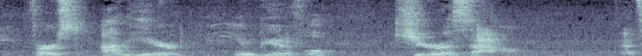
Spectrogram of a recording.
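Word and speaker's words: Curaçao: on cruising so first i'm here in beautiful curacao that's how you pronounce it just like healing a pig hear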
